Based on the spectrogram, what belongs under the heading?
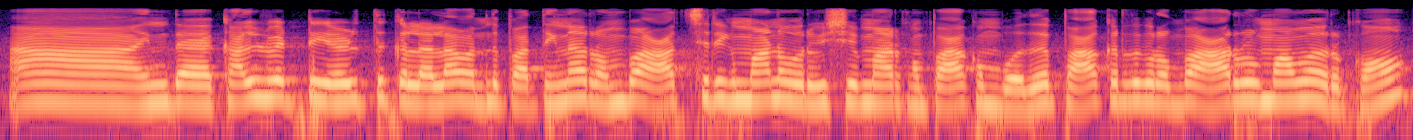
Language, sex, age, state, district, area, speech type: Tamil, female, 30-45, Tamil Nadu, Tiruvannamalai, urban, spontaneous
